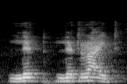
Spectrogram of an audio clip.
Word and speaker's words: laterite: तो क्या हम पढ़ेंगे, it looks yellow when it occurs in hydrated from लेटराइट, आई का उच्चारण आई के रूप में हुआ, लेटराइट सॉइल।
